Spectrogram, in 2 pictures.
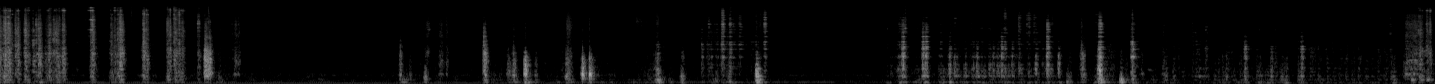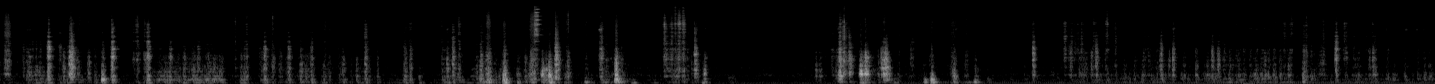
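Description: Metal parts handled on a workbench: irregular clinks, knocks and rattles as aluminium bars, rods and bolts are picked up, set down and fitted together, with a few brief pauses.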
